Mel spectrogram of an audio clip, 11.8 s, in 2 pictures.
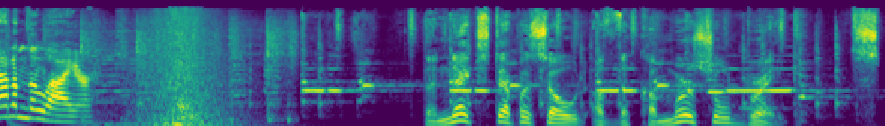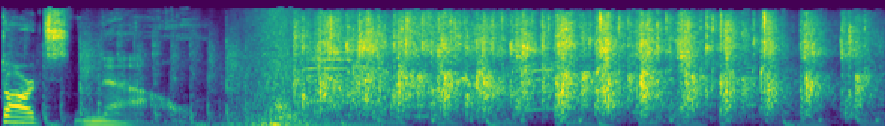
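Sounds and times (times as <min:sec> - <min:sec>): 
speech: 0:00.0 - 0:00.8, 0:02.8 - 0:07.9
clapping in a played video: 0:07.8 - 0:11.7.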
